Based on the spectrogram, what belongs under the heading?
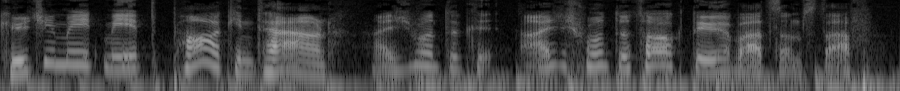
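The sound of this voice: This put-on character voice moves fast, with vocal fry, a bright, sharp tone and lively intonation. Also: man, high pitch for a man.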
